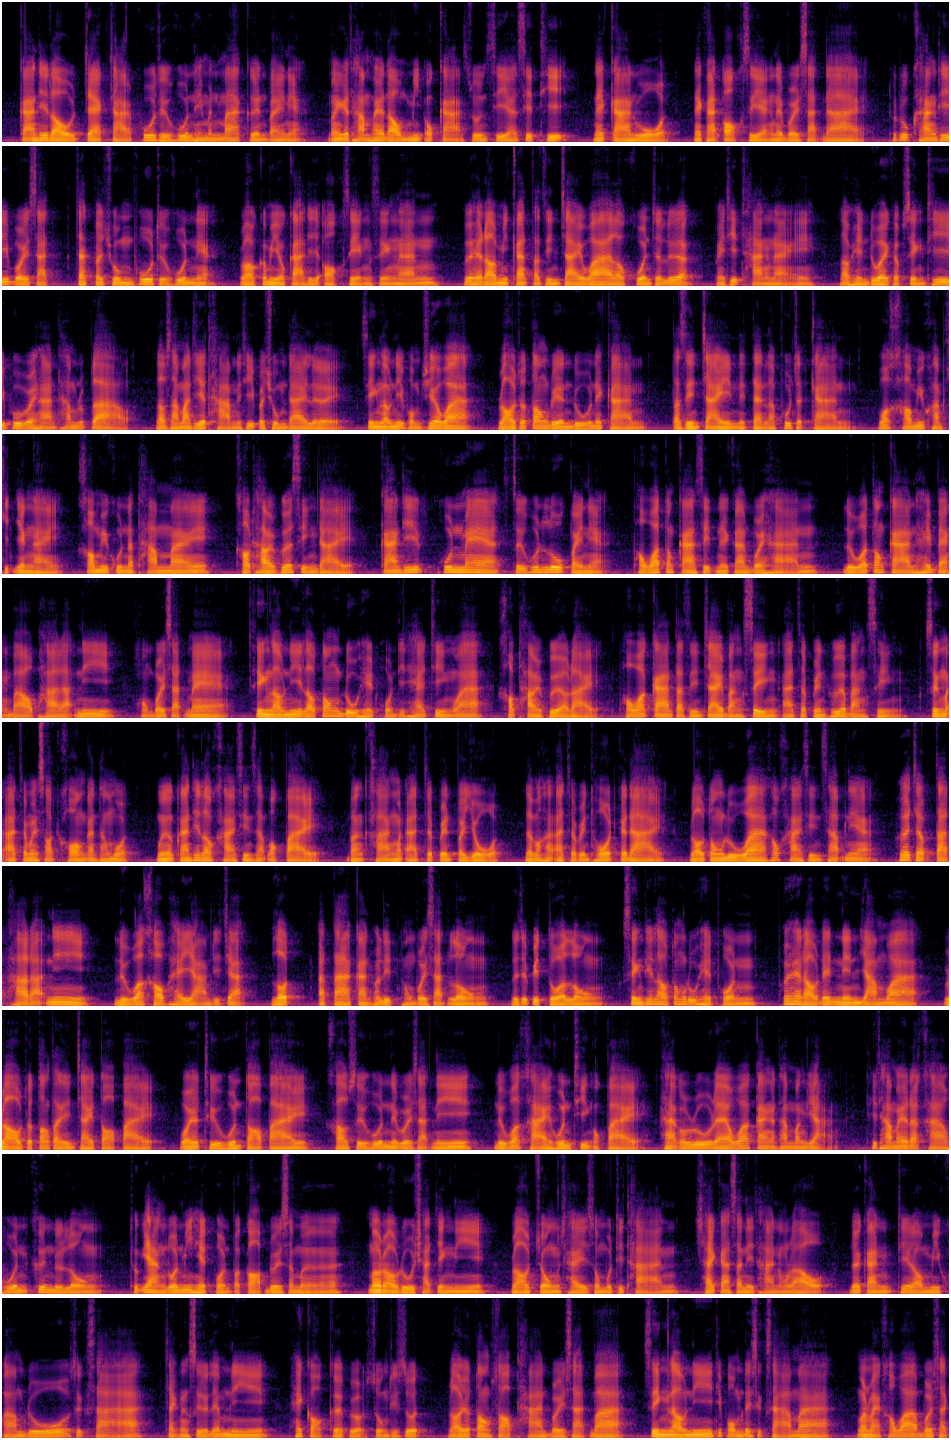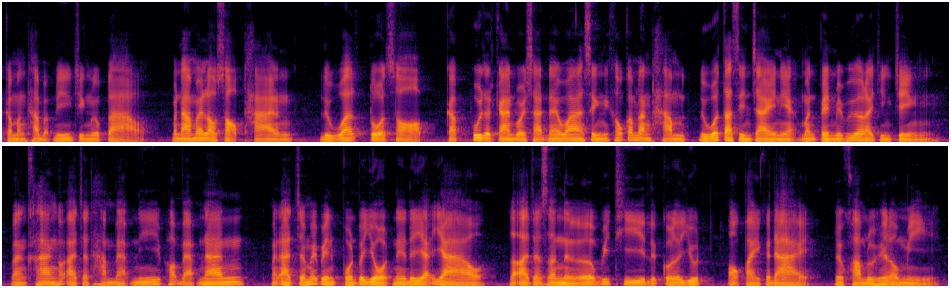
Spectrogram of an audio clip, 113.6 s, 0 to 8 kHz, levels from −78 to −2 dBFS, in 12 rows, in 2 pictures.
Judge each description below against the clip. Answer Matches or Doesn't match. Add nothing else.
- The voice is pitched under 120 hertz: Matches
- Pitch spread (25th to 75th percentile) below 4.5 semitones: Matches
